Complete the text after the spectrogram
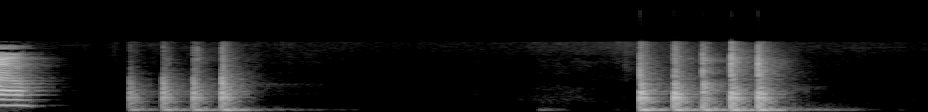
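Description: A fist knocks on a wooden door in quick bursts.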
